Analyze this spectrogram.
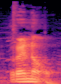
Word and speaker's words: Renault: have renault i say renault renault is a french brand and it is pronounced renault if you want to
